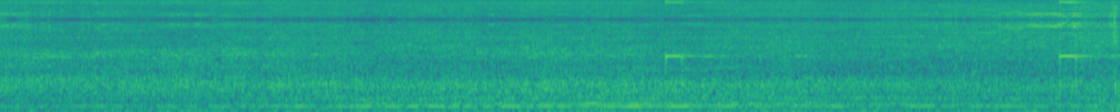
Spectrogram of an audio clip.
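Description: Wind rumbling on the microphone, with a steady low hum that swells through the middle and two short high beeps about two seconds apart near the end.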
